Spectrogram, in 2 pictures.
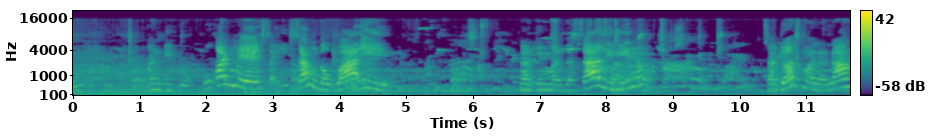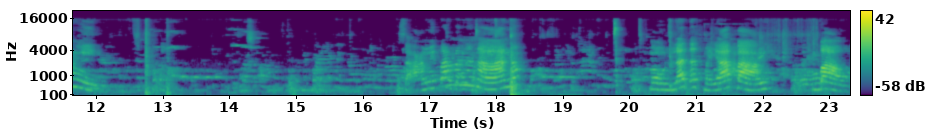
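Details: Young girl reciting a school poem while mispronouncing sounds: articulation disorder (speech sound errors).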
